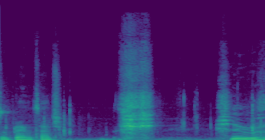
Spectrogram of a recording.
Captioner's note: scoffs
